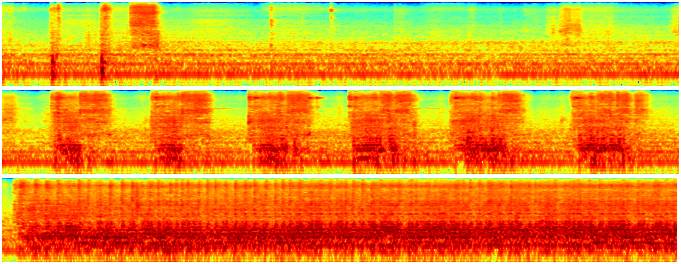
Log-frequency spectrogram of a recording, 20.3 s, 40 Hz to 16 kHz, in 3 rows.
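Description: A rare Italian-made Castor 330 Antivib chainsaw, an Alpina model, gives a few sharp taps and then a series of short sputtering bursts as it is pulled to start, before catching into a loud, continuous run.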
